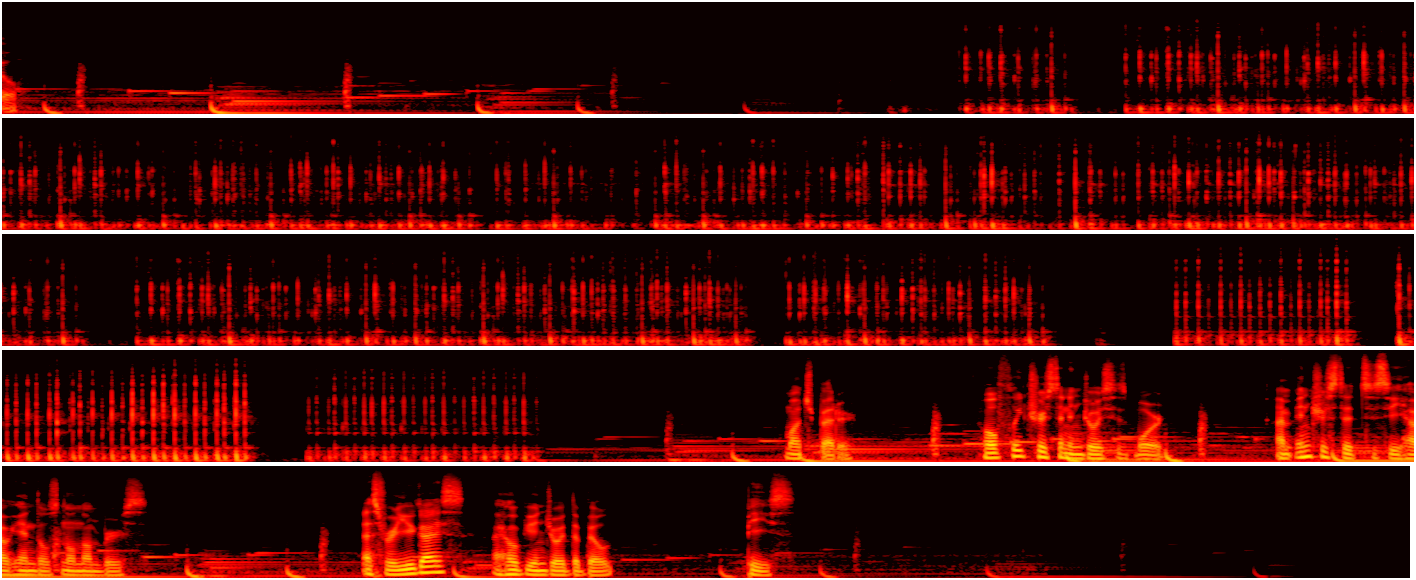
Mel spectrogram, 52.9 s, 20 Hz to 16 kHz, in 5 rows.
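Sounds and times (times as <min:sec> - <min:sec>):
fast typing on mechanical keyboard: 0:06.7 - 0:29.0, 0:30.0 - 0:35.8.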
